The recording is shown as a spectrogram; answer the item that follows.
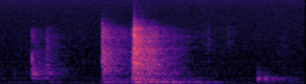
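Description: Radio-drama sound effect of a door being handled and shut: a couple of light knocks, then a swing ending in a loud thud about a second in, and one more small knock near the end.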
